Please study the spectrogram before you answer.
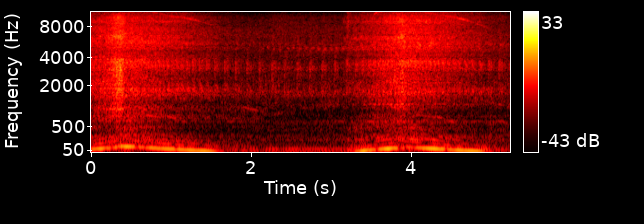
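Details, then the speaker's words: Citroen C5 estate with code P0215 that starts reluctantly when cold: rough, uneven revving as the engine is blipped, then plumes of white smoke at the exhaust. A leaking injector is suspected. "I mean, it doesn't run the best. Yeah. at the moment. Yeah. Looks terribly. Sound like it's going to blow up, but then it's cleared."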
